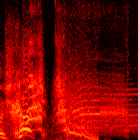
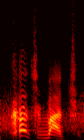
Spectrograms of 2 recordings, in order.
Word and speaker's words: hatchback: Es un coupé tres puertas con bach, con bach, con hatch. No lo estornudeo, Osvaldo. Se dice de la parte de atrás, se dice hatch, hatchback.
